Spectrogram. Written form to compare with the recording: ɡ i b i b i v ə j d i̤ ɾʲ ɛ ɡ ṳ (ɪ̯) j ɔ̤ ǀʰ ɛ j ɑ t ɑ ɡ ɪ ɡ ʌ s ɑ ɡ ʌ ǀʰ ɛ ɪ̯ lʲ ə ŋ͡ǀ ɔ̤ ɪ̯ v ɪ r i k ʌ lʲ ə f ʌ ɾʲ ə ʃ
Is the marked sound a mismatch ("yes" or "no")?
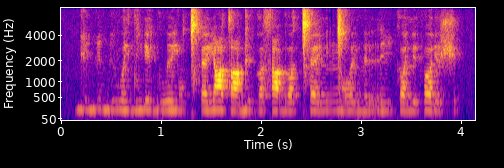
no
